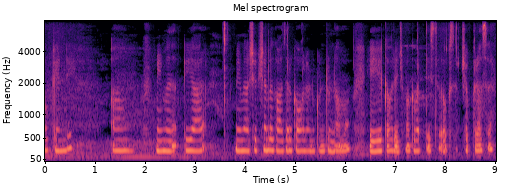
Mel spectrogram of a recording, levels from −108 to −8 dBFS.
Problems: low volume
